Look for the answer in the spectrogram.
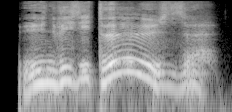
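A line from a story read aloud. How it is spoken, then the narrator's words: Hissing mocking voice. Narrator (French): dit une voix sifflante et moqueuse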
